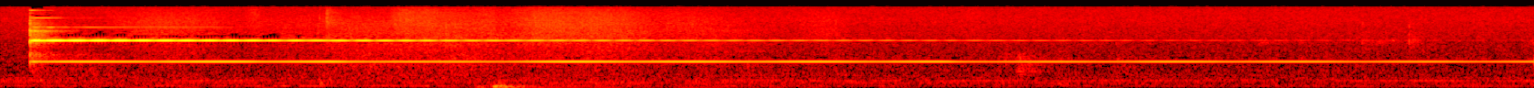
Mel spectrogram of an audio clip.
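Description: A meditation bell struck once, leaving a long ring with a slow, even pulsing that fades away slowly. It is the signal that ends the sitting period. A soft low thump comes about three seconds in.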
